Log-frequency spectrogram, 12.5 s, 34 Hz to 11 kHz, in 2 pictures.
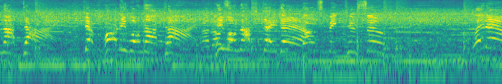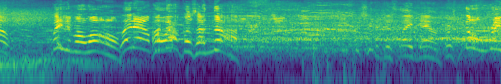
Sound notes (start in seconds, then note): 9.8 audience chattering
